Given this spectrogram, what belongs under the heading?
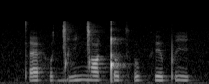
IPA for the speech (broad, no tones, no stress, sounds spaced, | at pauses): tʼ æ h ʊ ɡ͡ǀ i ŋ͡ǀ ɑ ǃ ʊ t͡sʼ u kʰ ɪ pʼ i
